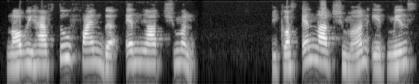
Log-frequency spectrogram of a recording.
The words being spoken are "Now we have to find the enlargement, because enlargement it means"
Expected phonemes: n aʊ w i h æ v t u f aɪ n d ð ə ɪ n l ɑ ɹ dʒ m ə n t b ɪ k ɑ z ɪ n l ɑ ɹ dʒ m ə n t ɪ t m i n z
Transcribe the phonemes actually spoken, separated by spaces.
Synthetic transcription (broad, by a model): n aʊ w i h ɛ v t u f aɪ n d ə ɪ n l ɑ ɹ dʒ m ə n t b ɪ k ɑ s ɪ n l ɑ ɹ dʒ m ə n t ɪ t m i n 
